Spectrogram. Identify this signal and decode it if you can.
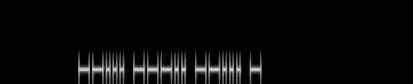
Morse code, heard as a keyed tone, about 34 wpm, 700 Hz. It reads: 787T
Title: Common Cut Numbers - 4-Digit 35wpm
